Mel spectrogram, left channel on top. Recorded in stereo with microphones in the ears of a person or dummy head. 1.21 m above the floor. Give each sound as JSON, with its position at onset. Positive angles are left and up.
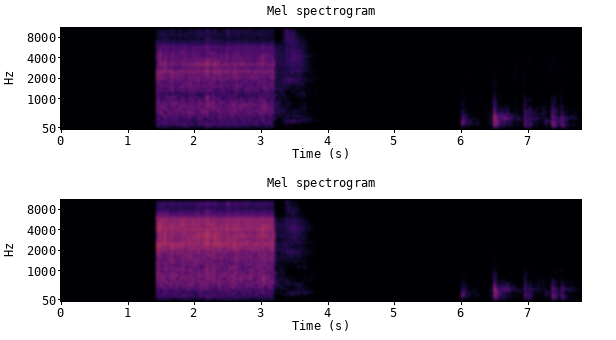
{"t": 1.4, "sound": "frying", "side_deg": -40, "distance_m": 0.8}
{"t": 3.3, "sound": "a whoosh", "side_deg": 5, "distance_m": 5.5}
{"t": 6.0, "sound": "running footsteps", "side_deg": 10, "distance_m": 1.8}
